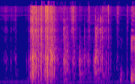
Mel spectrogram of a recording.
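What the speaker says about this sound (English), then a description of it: "One more good shuffle." Tarot cards are shuffled by hand, giving crisp papery riffling and snapping bursts in several quick clusters, fairly close and loud over a quiet background hum.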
